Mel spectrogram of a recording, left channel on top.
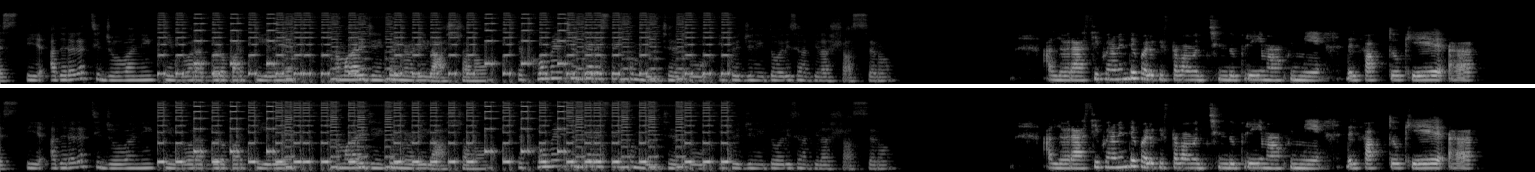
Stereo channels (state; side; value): normal; both; correlation 0.54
